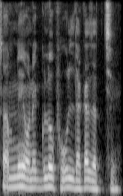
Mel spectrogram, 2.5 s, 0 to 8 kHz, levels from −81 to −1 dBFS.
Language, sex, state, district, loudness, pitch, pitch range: Bengali, male, West Bengal, Cooch Behar, -18 LUFS, 135 Hz, 120-145 Hz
